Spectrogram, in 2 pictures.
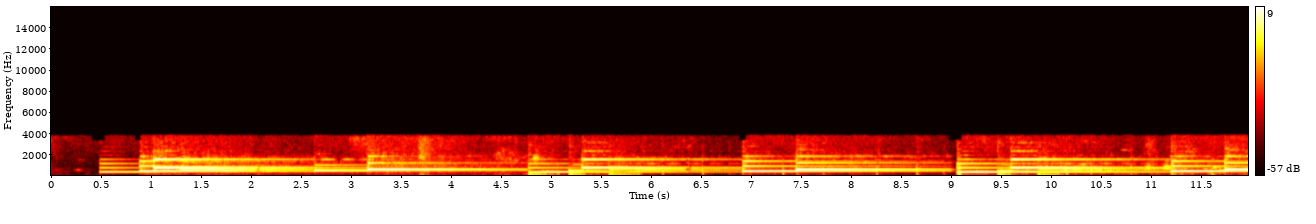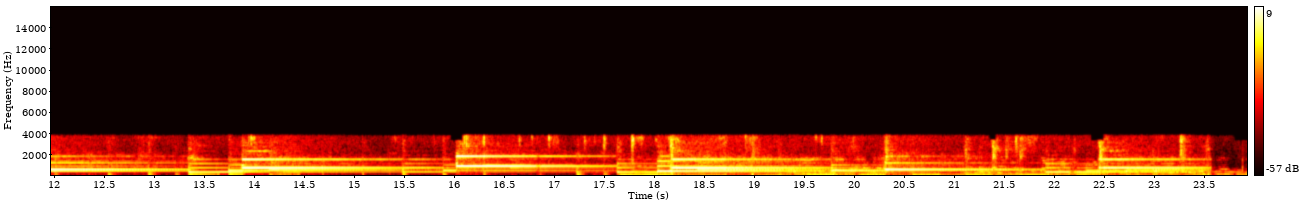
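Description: phone ringing

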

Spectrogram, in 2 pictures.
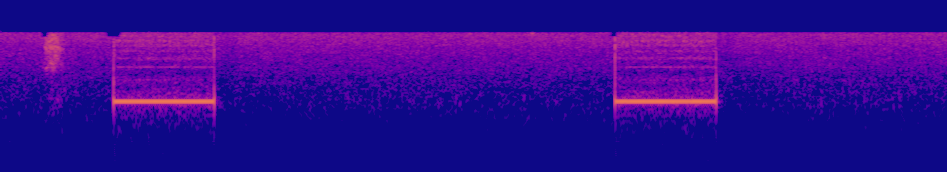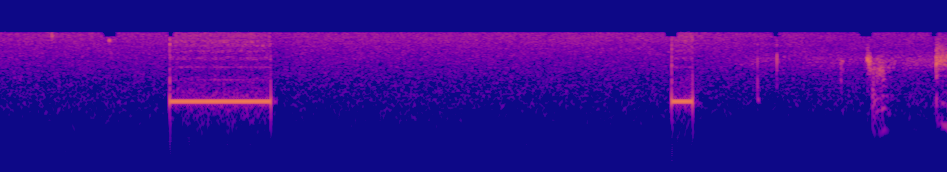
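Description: telephone ringback tone

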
